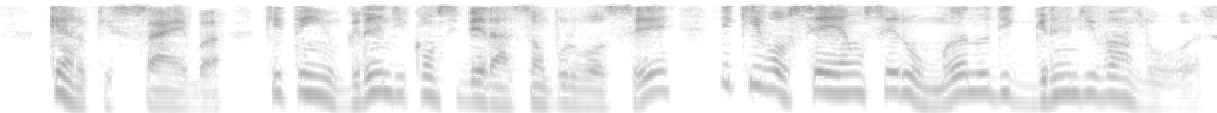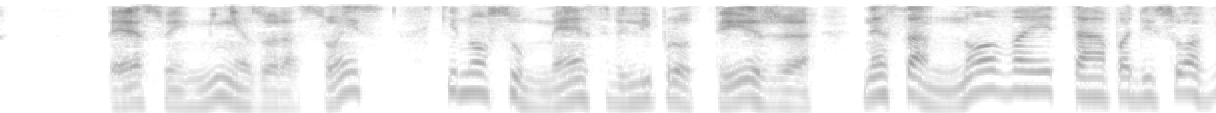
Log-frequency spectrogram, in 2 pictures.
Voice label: ANIV AMIGA DE TRABALHO M, Telemensagens; Telemensagens 2017; Aniversarios

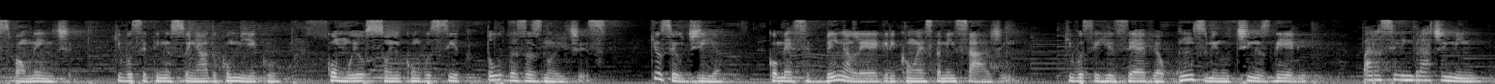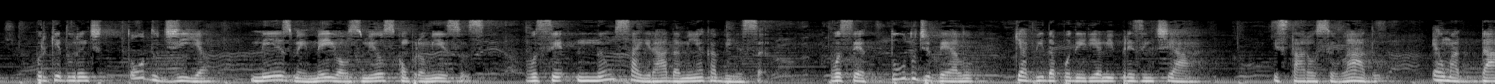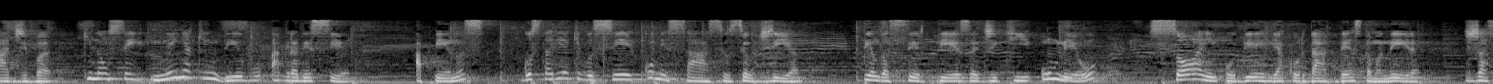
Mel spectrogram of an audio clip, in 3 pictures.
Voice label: Telemensagem De Bom dia Meu Amor Feminina

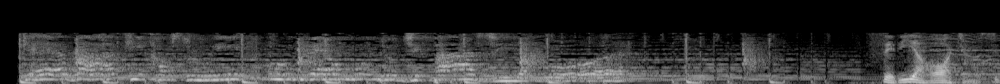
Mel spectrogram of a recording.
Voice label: AMIZADE GERAL, Telemensagens, Gospel, masc

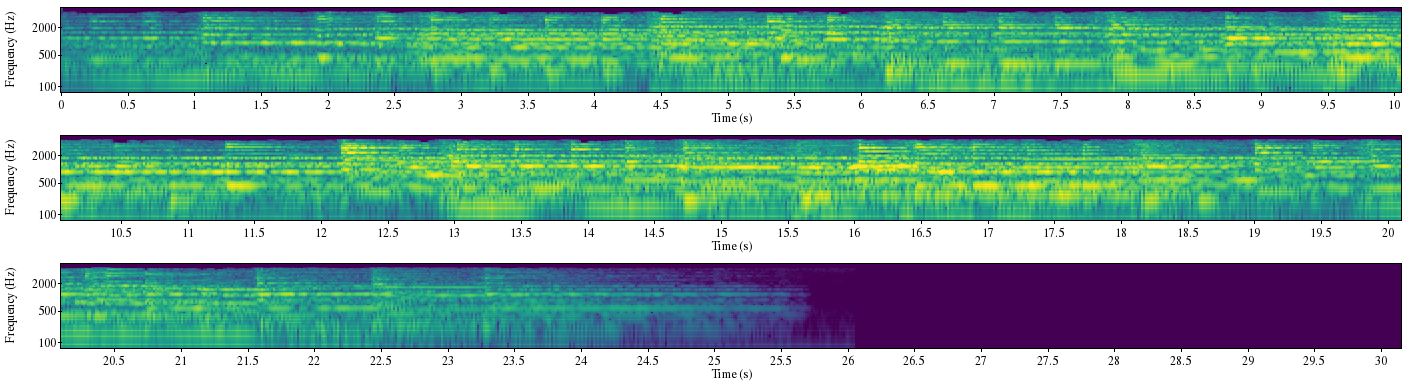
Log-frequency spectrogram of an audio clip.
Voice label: NATAL P FILHA, masc; Telemensagens; Natal e Ano novo

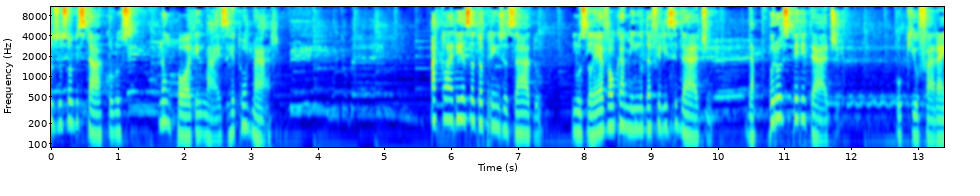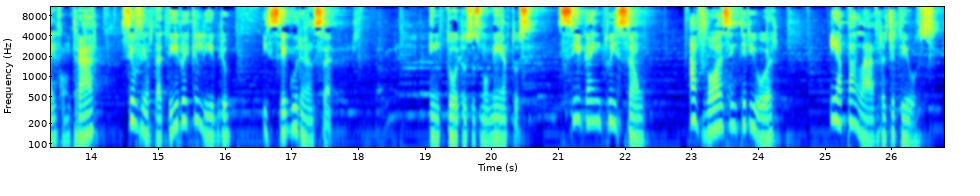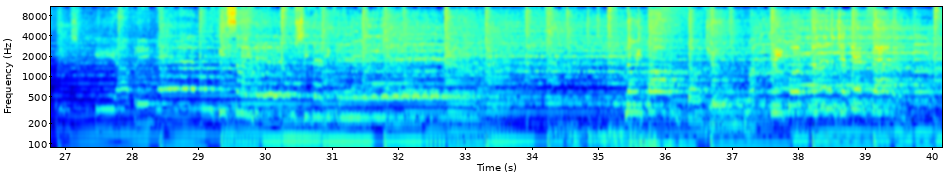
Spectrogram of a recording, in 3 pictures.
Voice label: A FORCA DO NOSSO AMOR FEM; Telemensagens

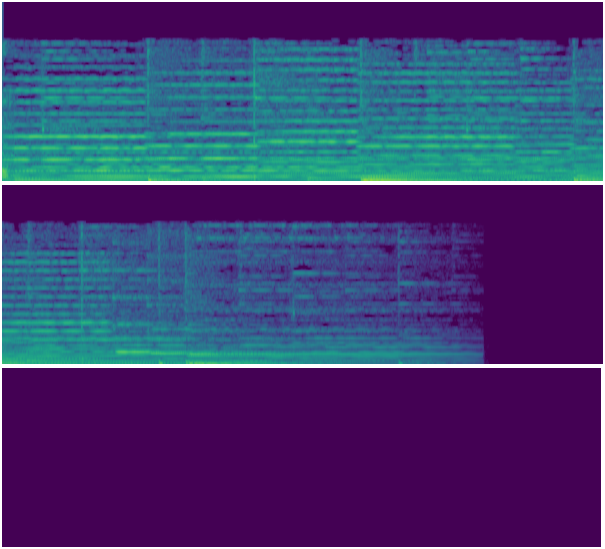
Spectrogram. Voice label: PARCERIA ENTRE EMPRESAS-F; Telemensagens; Empresarial; fem; Telemensagens 2017

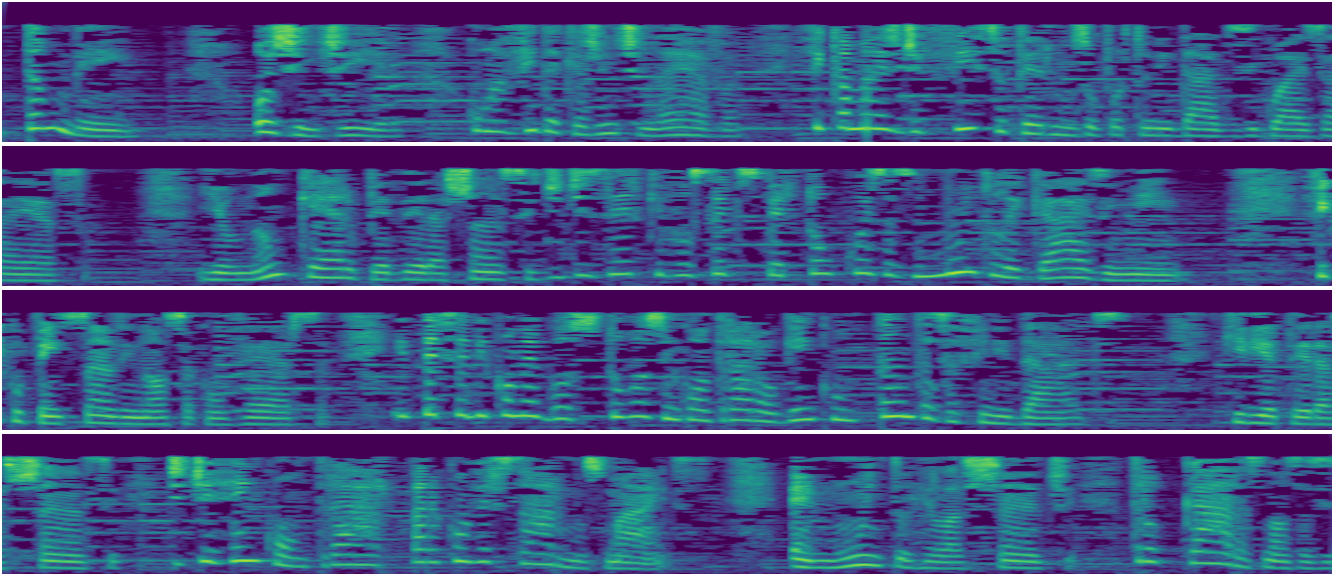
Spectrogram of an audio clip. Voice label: adorei te conhecer, Fem; Amizade

